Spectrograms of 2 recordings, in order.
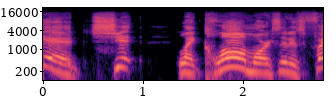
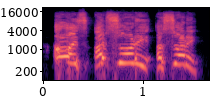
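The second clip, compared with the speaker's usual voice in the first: high-pitched, hurried sorry; light, high voice, backing down; acted apology; 9 semitones higher, faster than usual. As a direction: imitate an apologetic guy, voice pitched up.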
